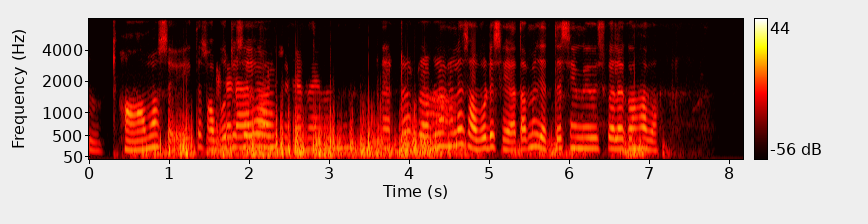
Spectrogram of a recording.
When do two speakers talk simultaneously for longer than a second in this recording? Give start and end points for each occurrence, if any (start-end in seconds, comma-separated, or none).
none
